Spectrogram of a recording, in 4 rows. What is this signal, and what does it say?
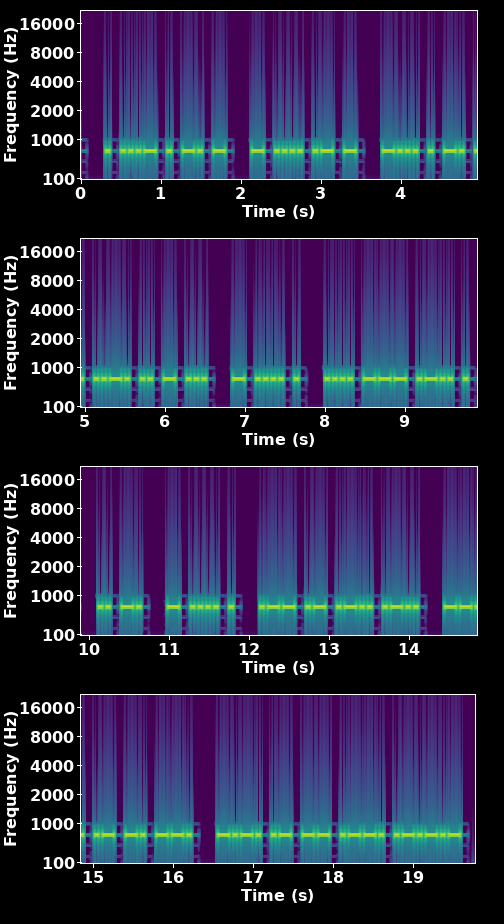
Morse code, heard as a keyed tone, about 25 wpm, 750 Hz. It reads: EVENT THAT BENEFITS THE HOLE IN THE WALL GANG CAMP.
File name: Morse / 25WPM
